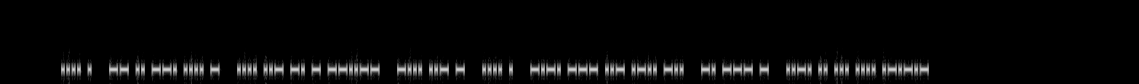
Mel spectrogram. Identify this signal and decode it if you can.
Morse code, heard as a keyed tone, about 43 wpm, 700 Hz. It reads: HE MIGHT HUNT, BUT HE COULD NOT FISH.
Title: Sentences from Top 1600 Words 45wpm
